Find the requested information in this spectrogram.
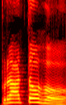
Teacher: अह बोलते समय अक्षर के अंत में ह की ध्वनि आती है। इसका चिन्ह 2 बिंदु होता है। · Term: विसर्ग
